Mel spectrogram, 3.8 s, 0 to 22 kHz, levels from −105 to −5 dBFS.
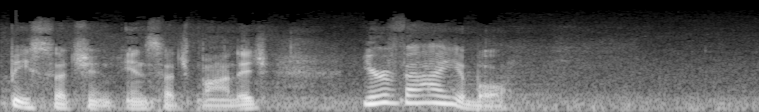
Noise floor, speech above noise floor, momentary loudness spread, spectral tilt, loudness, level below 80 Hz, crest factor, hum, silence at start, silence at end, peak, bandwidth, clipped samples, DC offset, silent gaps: -40 dBFS; 20 dB; 23 LU; -6.5 dB/octave; -21 LUFS; -44 dBFS; 18 dB; none; 0 s; 0 s; -4 dBFS; 11 kHz; under 0.1%; under 0.1%; none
